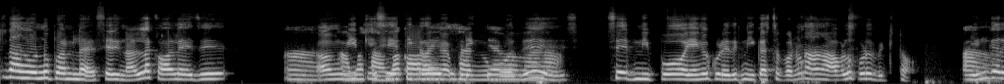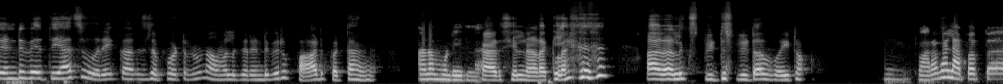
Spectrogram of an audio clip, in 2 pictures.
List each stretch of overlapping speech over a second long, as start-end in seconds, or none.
3.5-5.3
